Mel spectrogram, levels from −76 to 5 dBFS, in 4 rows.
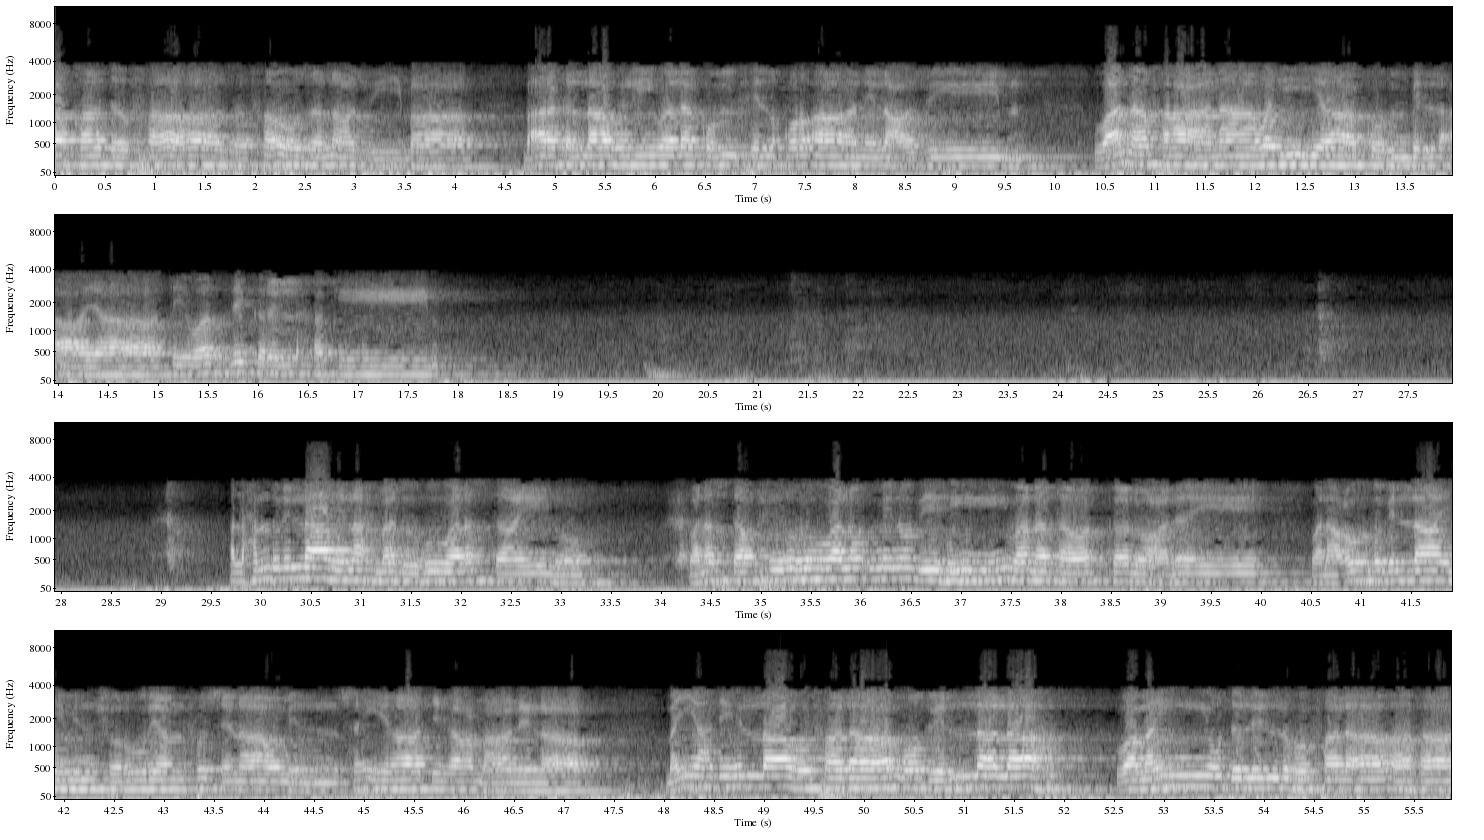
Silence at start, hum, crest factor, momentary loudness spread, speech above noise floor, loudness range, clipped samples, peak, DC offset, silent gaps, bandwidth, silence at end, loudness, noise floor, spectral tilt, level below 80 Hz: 0 s; none; 12 dB; 12 LU; 27 dB; 5 LU; under 0.1%; 0 dBFS; 5%; none; 6.6 kHz; 0 s; -12 LUFS; -38 dBFS; -9 dB/octave; -32 dBFS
